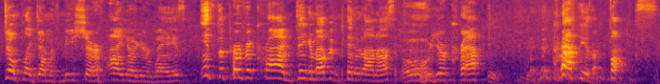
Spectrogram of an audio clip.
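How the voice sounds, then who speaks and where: A young woman acting a deadpan, evasive, dim-witted husband in a high school stage comedy, recorded on an echoey stage. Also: a little slow. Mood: mock accusing. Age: teen. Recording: echoey noisy stage, distant mic.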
